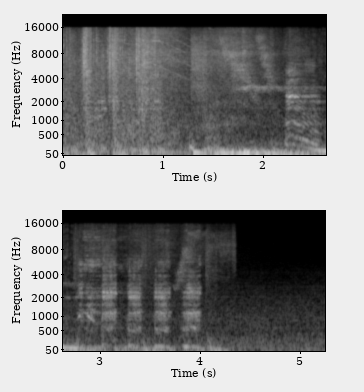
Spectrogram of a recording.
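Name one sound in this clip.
Rapid weapon fire blasts and rattles.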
